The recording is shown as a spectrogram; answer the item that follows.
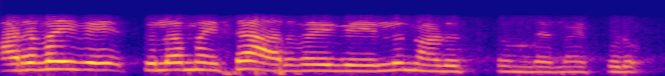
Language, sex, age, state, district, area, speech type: Telugu, female, 30-45, Telangana, Nalgonda, rural, conversation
